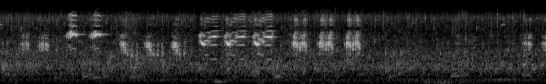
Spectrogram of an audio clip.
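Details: In a wetland of vegetation and running water at Axios Delta National Park, Thessaloniki, Greece, a wood sandpiper gives clear, high whistled notes in quick pairs and triplets among harsh, chattering great reed warbler song phrases repeated several times a second.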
